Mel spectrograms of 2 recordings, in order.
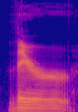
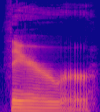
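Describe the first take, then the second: First: The word is said quickly at normal speed. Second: The word is said slowly and drawn out. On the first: "Now normal speed again" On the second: "Let me say that pronunciation again, but slower"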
